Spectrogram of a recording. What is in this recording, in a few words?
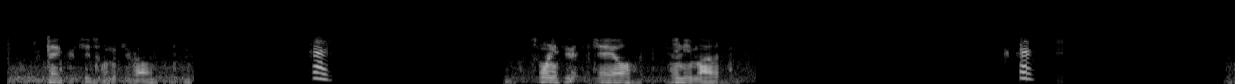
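Police District Dispatch; Raleigh Police Northeast District Disp; wake; p25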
